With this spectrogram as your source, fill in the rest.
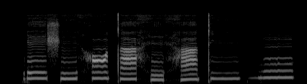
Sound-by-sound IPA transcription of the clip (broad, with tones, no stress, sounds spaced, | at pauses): ɾ e˧ ʃ ĩ˧ h ɔ̃˦ t ã˧ h e˨ h ã˨˦ t i˦ | b ũ˦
